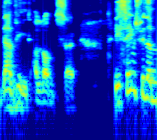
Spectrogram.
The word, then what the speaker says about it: David Alonso: um um David Alonso David I pronounce it in Colombian David Alonso he seems to be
